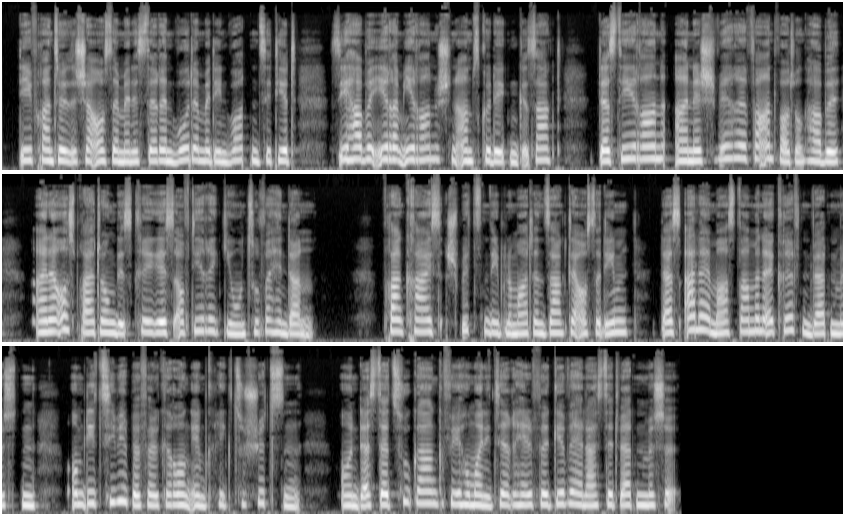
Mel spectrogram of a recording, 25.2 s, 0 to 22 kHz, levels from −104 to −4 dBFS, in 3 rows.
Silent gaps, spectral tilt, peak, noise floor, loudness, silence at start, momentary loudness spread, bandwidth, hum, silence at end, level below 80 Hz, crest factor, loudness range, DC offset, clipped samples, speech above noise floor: none; -4 dB/octave; -4 dBFS; -57 dBFS; -19 LUFS; 0.15 s; 6 LU; over 20 kHz; none; 1.7 s; -54 dBFS; 16 dB; 2 LU; under 0.1%; under 0.1%; 38 dB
